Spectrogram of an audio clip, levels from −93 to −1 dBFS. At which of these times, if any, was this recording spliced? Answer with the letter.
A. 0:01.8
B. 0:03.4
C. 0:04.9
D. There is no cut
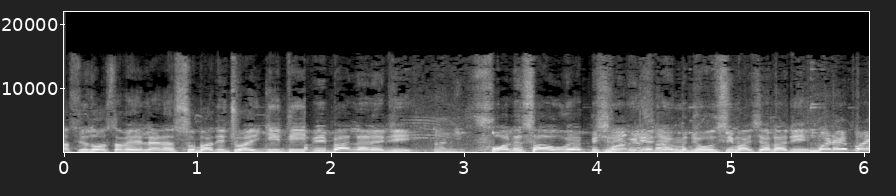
A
